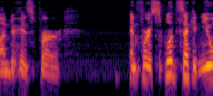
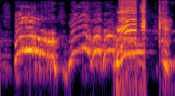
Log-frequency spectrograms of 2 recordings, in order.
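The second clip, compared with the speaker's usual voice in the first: high, loud panicked horse whinny; horse scream; 9 dB louder than usual. Retold or imitated. Horses shriek at the feeding cat. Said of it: "all the other horses are just like".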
